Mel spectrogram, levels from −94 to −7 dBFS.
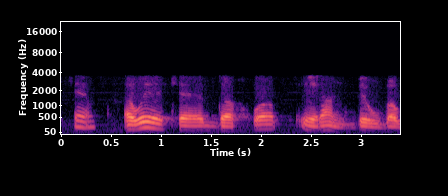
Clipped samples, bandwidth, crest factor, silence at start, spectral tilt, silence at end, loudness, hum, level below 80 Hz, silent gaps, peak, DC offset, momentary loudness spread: under 0.1%; 3.8 kHz; 16 dB; 0.15 s; -9.5 dB/octave; 0 s; -37 LUFS; none; -84 dBFS; none; -20 dBFS; under 0.1%; 10 LU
